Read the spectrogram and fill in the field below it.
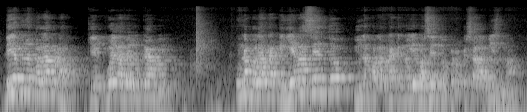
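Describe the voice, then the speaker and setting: A man's voice: high voice, lively intonation, fast talker, a bit bright. A pastor teaching a verse-by-verse Bible sermon, talking conversationally and quizzing his congregation. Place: church sanctuary. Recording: very echoey hall, mic far off.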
